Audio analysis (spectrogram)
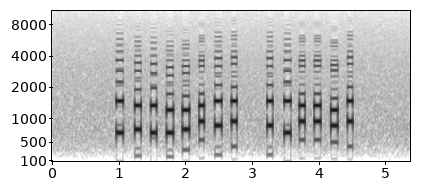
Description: DTMF, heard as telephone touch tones, dialled by hand, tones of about 90 ms. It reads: 3521409# 93007#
